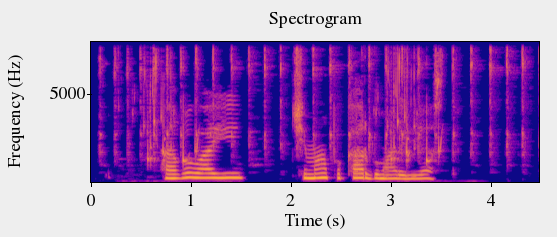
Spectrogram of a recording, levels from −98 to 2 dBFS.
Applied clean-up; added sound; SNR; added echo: classical method Wiener filter.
